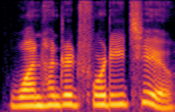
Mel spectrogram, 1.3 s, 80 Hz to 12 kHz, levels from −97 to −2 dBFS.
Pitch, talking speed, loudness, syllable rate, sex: 230 Hz, 185 wpm, -15 LUFS, 6.0 syllables/s, female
